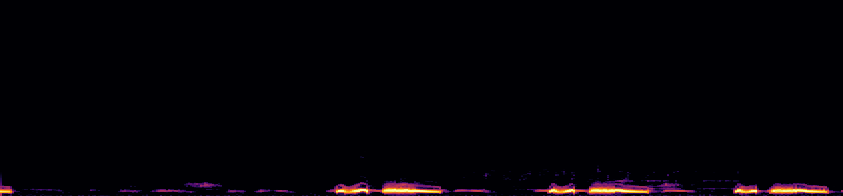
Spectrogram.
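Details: Spotted dove giving a 'thúc gù' stimulating coo used to provoke wild doves: after a quiet start, three low phrases, each a short wavering double note then a longer, steady coo sliding slightly downward, about two seconds apart.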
